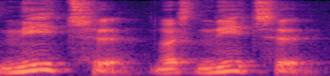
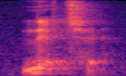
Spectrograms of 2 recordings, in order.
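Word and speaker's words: Nitzsche: ser en vocal trabada, o por lo menos en inglés se pronuncia con I larga.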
